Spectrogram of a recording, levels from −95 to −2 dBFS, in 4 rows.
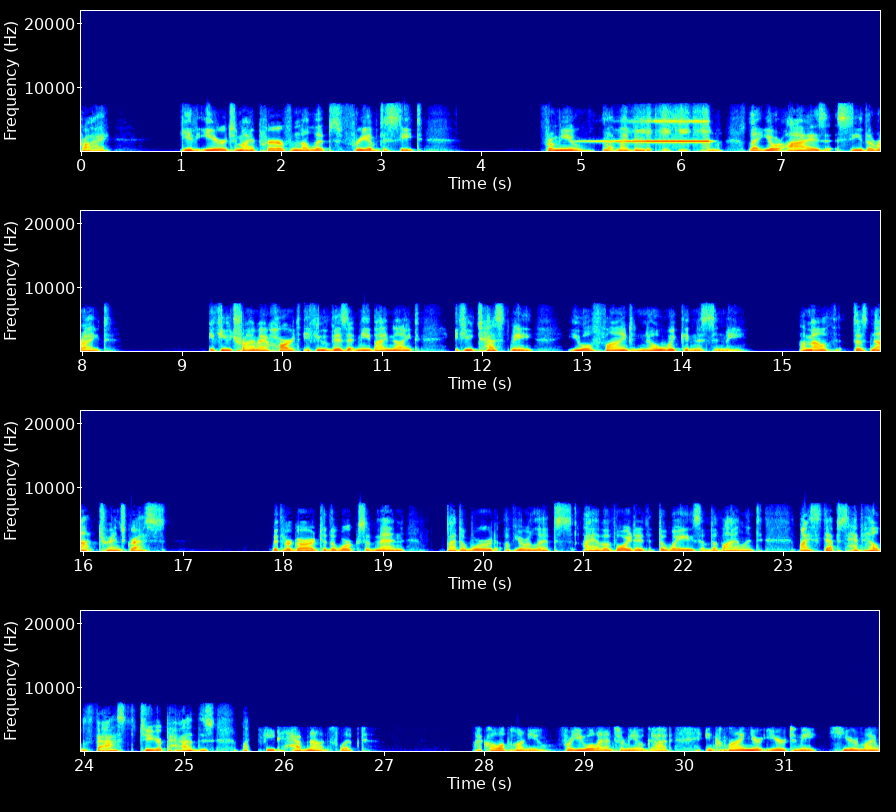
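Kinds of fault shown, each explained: Loudspeaker feedback squeal: a 1.6 kHz tone swells over roughly a second, peaking about 5 dB above the speech, as the microphone re-amplifies its own loudspeaker.
Handover gap: after "fast to your paths" the sound drops out for 120 ms while the call switches networks and no frames arrive.
Fallback to narrowband: from the gap onward the speech turns duller and rougher, with nothing above 4 kHz, as the call drops from HD Voice to a narrowband codec.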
